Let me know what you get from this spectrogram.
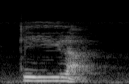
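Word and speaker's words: قيل: Jadi bacanya itu dua harokat.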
